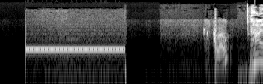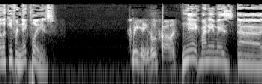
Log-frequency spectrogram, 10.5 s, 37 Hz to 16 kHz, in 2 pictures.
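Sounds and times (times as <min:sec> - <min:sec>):
telephone dial tone: 0:00.5 - 0:02.6
hiss on telephone line: 0:03.2 - 0:04.2
speech: 0:04.4 - 0:06.4, 0:07.9 - 0:10.4.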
